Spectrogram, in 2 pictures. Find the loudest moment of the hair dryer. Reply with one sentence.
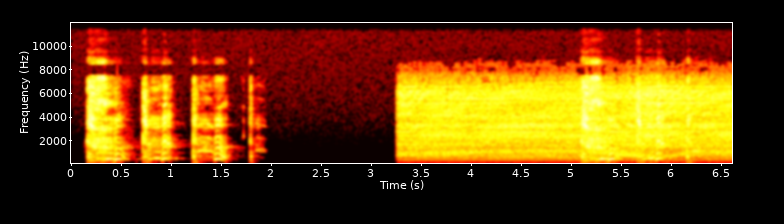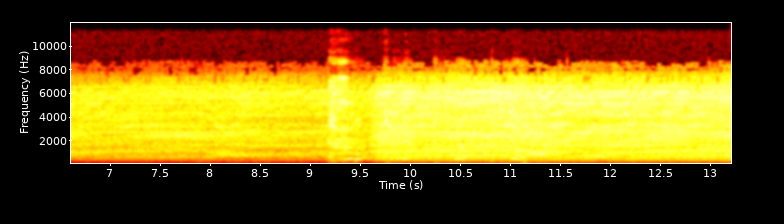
The loudest moment of the hair dryer is at 11 seconds.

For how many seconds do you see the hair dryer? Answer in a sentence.
You can hear the hair dryer for 10 seconds altogether.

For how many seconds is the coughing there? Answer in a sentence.
The coughing can be heard for 5 seconds in total.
